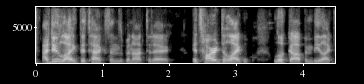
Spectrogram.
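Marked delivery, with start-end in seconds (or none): none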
